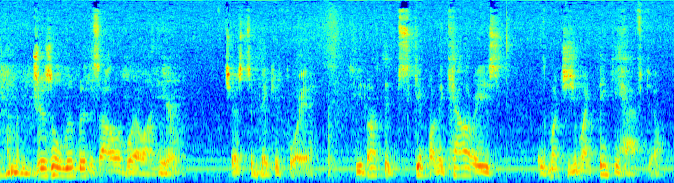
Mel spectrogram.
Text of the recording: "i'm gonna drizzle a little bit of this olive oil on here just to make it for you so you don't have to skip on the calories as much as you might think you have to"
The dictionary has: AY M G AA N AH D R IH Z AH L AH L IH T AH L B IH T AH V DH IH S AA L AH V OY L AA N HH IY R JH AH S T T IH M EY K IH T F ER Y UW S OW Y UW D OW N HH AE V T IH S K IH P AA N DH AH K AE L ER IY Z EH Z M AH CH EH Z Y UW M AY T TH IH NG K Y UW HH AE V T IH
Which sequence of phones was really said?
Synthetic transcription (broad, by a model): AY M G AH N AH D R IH Z L AH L IH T L B IH T AH V DH IH S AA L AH B OY L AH N HH IY R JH AH S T T IH M EY K IH T F ER Y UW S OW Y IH D OW N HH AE F T IH S K IH P N DH AH K AE L ER IY Z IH Z M AH CH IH Z Y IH M AY T TH IH NG K Y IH HH AE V T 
